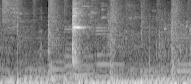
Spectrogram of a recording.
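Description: A clear glass bottle dropped through the brush-lined slot of a glass recycling container lands inside with one sharp glassy clink about a second in. Background music plays throughout.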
